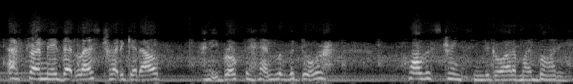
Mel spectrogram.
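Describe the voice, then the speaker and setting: An actress playing a frightened young woman held captive, nervous and halting, in a 1940s radio drama. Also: a little high, steady tone, lightly acted. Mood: haunted narrating. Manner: nervous, stammering, pleading. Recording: noisy old radio recording.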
